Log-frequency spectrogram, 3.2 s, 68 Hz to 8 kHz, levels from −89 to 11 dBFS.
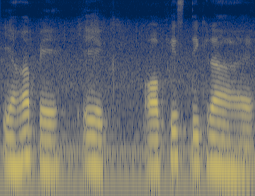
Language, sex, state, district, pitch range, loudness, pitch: Hindi, female, Bihar, West Champaran, 115-145 Hz, -18 LUFS, 135 Hz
